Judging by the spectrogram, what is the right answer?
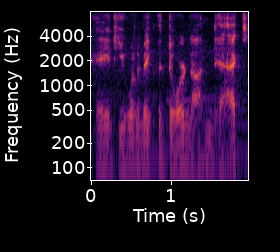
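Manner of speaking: whispering. Leaning over to another character in a game scene: whisper. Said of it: "lean over and whisper to Ralph".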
